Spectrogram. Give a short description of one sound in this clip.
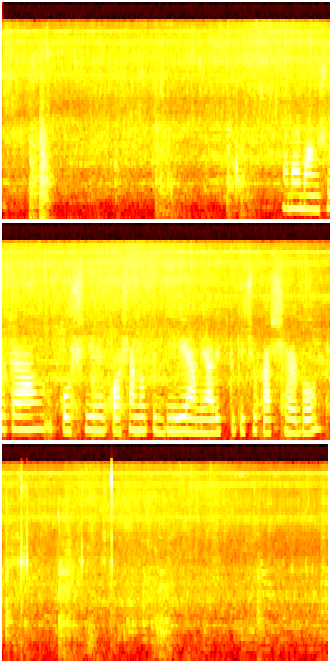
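A spatula scrapes and knocks against a metal pot.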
